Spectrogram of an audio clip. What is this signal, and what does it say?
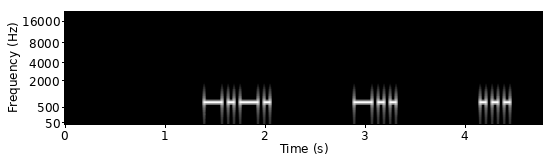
Morse code, heard as a keyed tone, about 20 wpm, spaced as for 8 wpm, 690 Hz. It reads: CDS
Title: 093 Lesson 16e - Letter c - Three Characters 20wpm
